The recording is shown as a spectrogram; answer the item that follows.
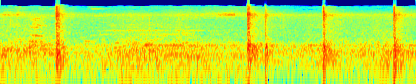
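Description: Aerial fireworks going off overhead: about five sharp bangs, two of them close together about a second and a quarter in, over a steady background of crackle and noise.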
